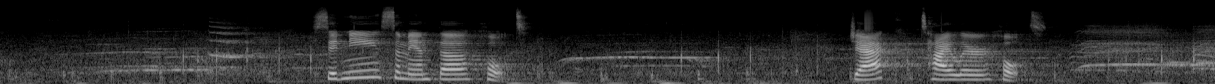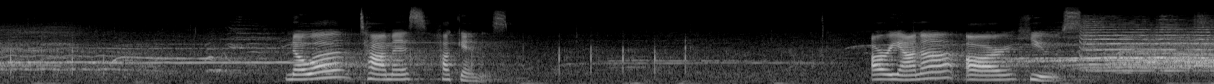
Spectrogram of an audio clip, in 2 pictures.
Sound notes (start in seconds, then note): 0.7 cheering; 5.6 cheering; 10.7 cheering; 17.7 cheering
